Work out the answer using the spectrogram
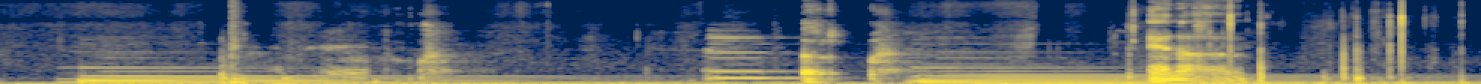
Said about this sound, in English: And yeah, I just burped. I'm gassy.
